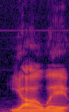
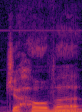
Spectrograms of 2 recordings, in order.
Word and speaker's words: Yahweh: You can add the E, the A, A-E-I-O-U. No, not sometimes Y, not in this one. There are no vowels, but it is pronounced Yahweh, or sometimes Jehovah, or Yehovah. I don't know. Most commonly, we hear it as Jehovah or Yahweh.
